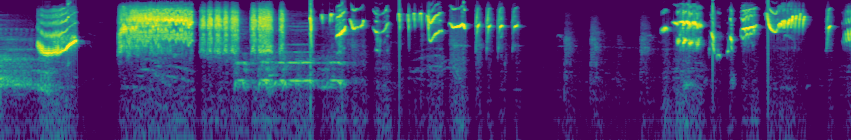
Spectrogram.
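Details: Captive-training ngeplong song of an orange-headed thrush: an upward-swept whistle, then loud broadband rattling bursts, followed by high warbled notes and twittering phrases after a short gap.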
